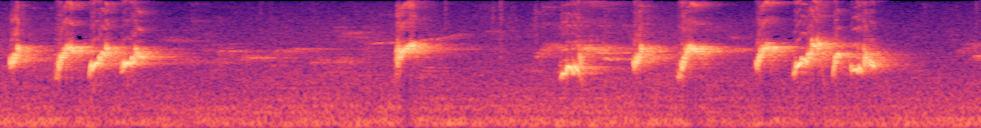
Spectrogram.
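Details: Red-whiskered bulbul training song aimed at provoking caged birds: fast runs of three or four slurred whistles, a single high note, then several more lively warbled bursts with short gaps.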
